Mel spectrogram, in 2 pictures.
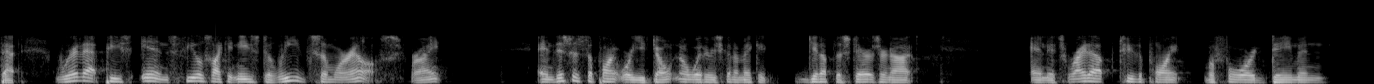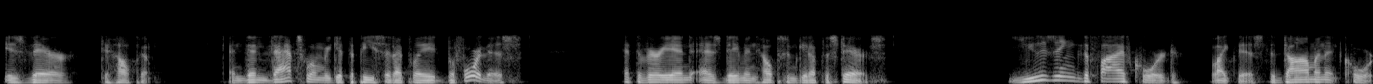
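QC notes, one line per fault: Throughout, iLBC codec: the speech is band-limited with nothing above 3.8 kHz, and it has a plainly audible rough, slightly synthetic grain. Each short block of excitation is coded on its own, with no carry-over from the previous one, here in 20 ms frames at 15.2 kbps. A spectrogram shows a hard ceiling at 3.8 kHz with empty space above.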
